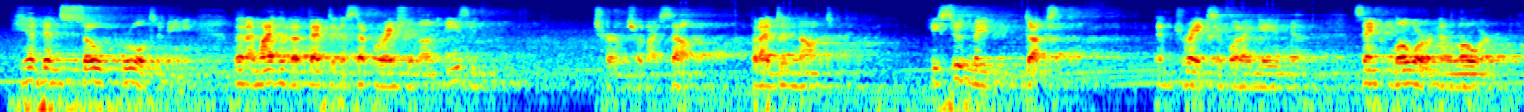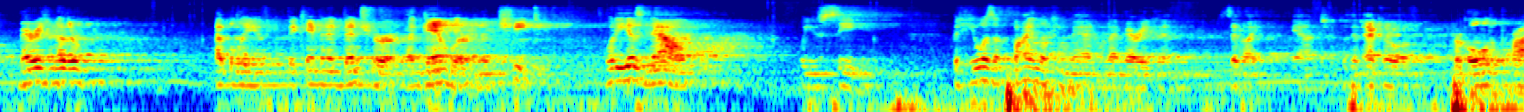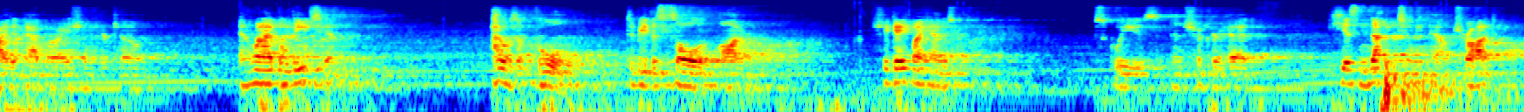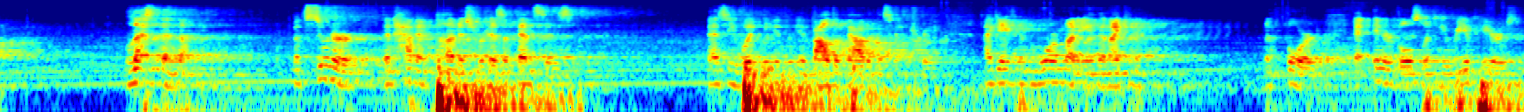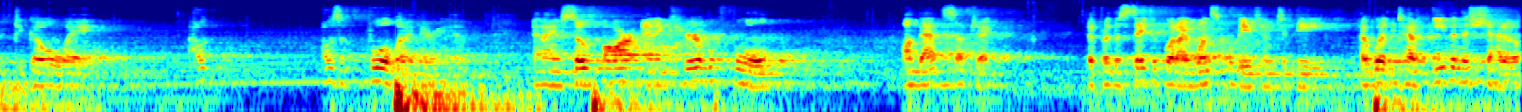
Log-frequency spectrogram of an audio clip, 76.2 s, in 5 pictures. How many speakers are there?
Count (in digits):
1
